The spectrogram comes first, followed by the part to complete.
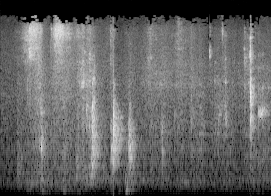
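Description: Paper sheets rubbing and sliding on a wooden tabletop while a pen is passed and set down: a run of short clicks and rustles in the first half, and another sharp click near the end.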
